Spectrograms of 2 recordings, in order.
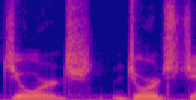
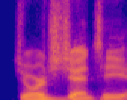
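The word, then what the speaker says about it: Georges Jeanty: I've heard, the problem is I've heard multiple ways to say his name from people that know him personally, and I believe it's just George Genty. Okay. George Genty and Ario Anadito.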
